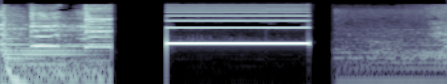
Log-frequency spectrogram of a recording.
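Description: Background music cuts off about half a second in; after a short gap, a loud, steady, high-pitched electronic beep sounds once for under a second and stops abruptly, followed by a low hum.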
